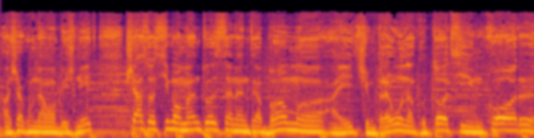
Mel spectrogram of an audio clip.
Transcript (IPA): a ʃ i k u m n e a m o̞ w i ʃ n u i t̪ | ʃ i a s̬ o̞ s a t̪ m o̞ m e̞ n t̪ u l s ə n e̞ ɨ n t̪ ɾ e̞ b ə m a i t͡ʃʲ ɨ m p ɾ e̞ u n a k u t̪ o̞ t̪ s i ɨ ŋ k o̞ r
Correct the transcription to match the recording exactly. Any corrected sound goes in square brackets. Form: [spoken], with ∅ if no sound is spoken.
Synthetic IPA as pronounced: a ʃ [a] k u m n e a m o̞ [b] i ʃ n u i t̪ | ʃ i a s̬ o̞ s [i] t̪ m o̞ m e̞ n t̪ u l s ə n e̞ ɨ n t̪ ɾ e̞ b ə m a i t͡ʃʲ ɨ m p ɾ e̞ u n [ə] k u t̪ o̞ t̪ s i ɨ ŋ k o̞ r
